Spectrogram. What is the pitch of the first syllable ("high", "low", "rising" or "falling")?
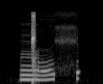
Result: rising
